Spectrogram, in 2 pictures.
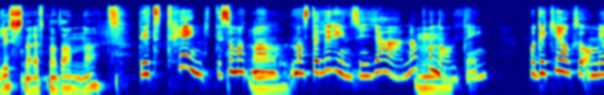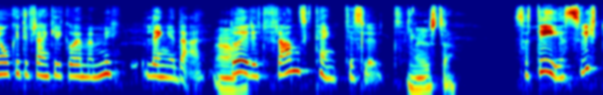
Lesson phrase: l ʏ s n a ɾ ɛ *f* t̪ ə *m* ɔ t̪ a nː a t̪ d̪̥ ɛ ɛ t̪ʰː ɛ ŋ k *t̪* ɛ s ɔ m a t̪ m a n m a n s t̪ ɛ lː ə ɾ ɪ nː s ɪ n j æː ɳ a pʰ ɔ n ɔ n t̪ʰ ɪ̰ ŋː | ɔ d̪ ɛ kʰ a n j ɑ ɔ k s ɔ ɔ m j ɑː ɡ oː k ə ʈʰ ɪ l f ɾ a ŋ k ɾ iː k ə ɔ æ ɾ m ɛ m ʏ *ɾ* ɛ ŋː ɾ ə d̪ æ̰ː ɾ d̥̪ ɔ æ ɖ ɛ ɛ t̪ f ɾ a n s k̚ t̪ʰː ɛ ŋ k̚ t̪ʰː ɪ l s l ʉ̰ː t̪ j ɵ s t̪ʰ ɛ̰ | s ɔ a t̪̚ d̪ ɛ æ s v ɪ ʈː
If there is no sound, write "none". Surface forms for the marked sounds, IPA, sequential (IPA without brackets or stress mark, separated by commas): f, ɳ, d̪, l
